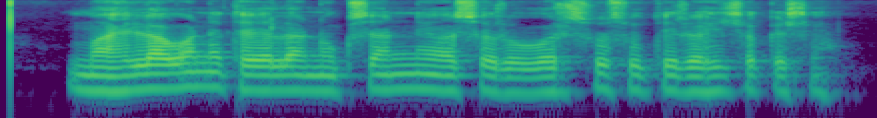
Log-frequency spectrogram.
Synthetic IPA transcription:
məɦilaonet̪ʰəelanʊksanːiəsəɾoʋəɾʃosud̪ʱiɾəɦiʃəket͡ʃʰe

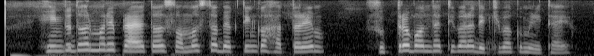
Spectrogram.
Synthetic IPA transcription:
hind̪ud̪ʱɔɾmɔɾepɾajɔt̪ɔsɔmɔst̪ɔbjɔkt̪iŋkɔɦat̪ɔɾe | sut̪ɾɔbɔnd̪ʱat̪ʰibaɾɔd̪ekʰibakumiɭit̪ʰae

